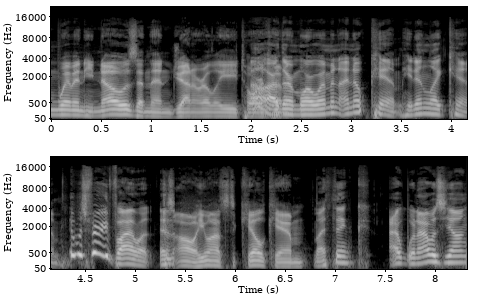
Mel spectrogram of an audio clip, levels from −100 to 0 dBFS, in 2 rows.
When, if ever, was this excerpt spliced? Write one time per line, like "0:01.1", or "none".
0:04.3
0:05.4
0:06.8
